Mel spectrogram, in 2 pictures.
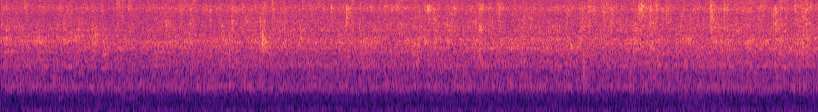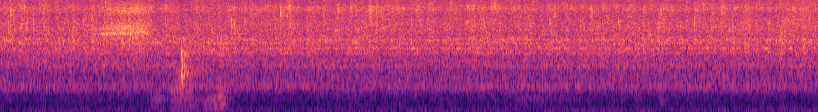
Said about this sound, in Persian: جلز و ولز پیاز و گوشت اضافه کردم همه رو.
